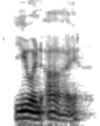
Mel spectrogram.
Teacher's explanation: An Amphimacer contains two downbeats framing one upbeat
